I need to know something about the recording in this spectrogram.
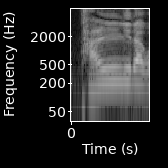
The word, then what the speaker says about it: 단리: 달리라고 하는 것을 계산할 때는요, 달리라고 하는 걸 계산할 때는 이 만 원을 여기다 넣지 않고 100만 원에 대해서 또 1만 원만 이자가 생기는 걸 요걸 우리가 단리라고 얘기합니다. 달리 이렇게 발음하죠.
